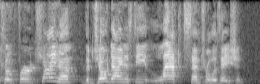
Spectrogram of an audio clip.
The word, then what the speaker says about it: Qin: as the state of chin which is where we get our name china today so this q i n is pronounced chin that q gets like a ch sound just like when we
